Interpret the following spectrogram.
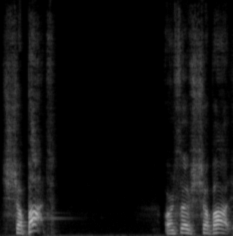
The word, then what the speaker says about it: Shabbat: Bet, Tav, it's actually, that means you emphasize the Bet. So instead of Shabbat, it's Shabbat. Or instead of Shabbat, it's Shabbat, and you enunciate the Bet.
